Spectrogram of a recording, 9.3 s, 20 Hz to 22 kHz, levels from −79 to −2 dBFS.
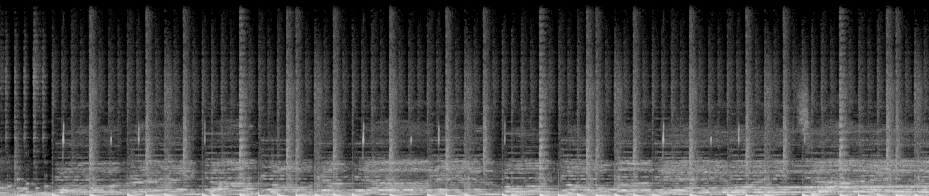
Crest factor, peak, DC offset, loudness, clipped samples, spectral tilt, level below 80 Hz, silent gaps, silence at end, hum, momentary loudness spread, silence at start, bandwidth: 14 dB; -2 dBFS; under 0.1%; -17 LUFS; under 0.1%; -5 dB/octave; -22 dBFS; none; 0 s; none; 5 LU; 0 s; over 20 kHz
